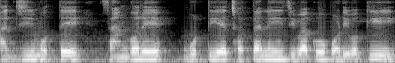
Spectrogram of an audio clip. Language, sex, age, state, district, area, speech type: Odia, female, 30-45, Odisha, Jajpur, rural, read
